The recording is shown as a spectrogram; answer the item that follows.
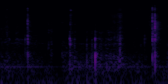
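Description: Faint handling of a plastic lip balm tube, its tight-fitting cap and clear plastic packaging: a few small, scattered plastic clicks, the loudest near the end.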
